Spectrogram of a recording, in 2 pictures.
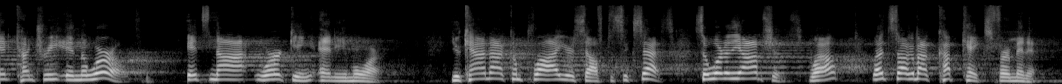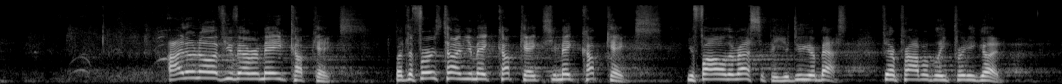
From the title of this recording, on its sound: Live at Catalyst 2010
